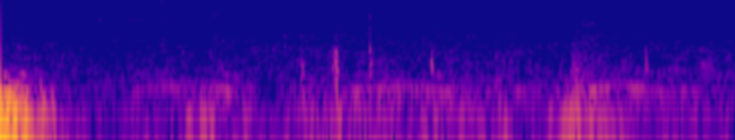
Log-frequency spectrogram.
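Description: Soft, low racing pigeon coos repeat a few times at a relaxed pace over a quiet background, with faint rustles and clicks in between.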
